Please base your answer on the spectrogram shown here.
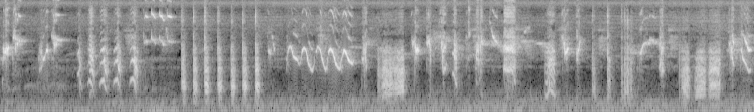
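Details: Group of Javan mynas in Indonesia singing together for bird training: a rapid series of sharp clicking rasps, then wavering warbled whistles and loud grating bursts from several overlapping birds.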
